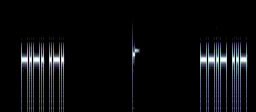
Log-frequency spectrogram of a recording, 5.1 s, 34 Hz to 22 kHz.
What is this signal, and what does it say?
Morse code, heard as a keyed tone, about 30 wpm, 700 Hz. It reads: CR QU
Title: Top Two Letter Combinations in Words 30wpm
